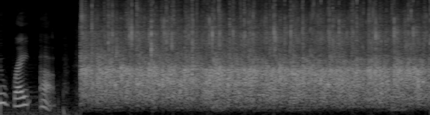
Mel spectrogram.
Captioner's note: audience applauds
